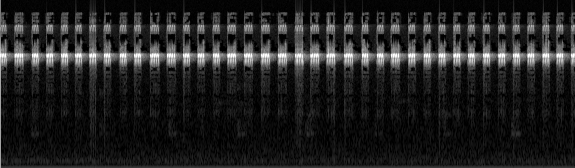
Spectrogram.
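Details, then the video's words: A male cricket chirps on a summer evening, short shrill pulses repeated about four times per second in a smooth, regular beat, with nothing else audible. "Cricket Chirping Sound Effect"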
